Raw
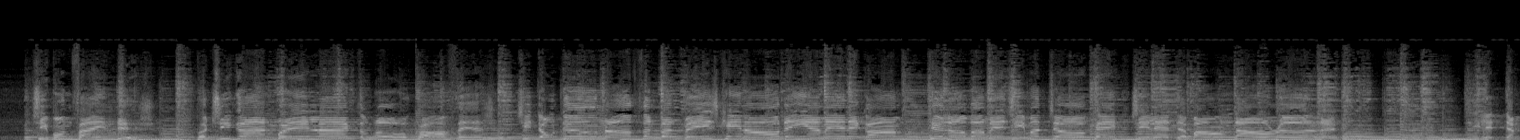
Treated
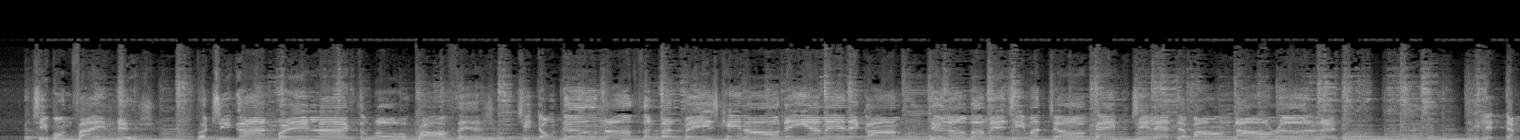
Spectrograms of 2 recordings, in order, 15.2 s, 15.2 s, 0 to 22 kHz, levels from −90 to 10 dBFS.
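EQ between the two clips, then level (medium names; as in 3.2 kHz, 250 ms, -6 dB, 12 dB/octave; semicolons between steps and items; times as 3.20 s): treble shelf 3.1 kHz +7.5 dB; +6.5 dB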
